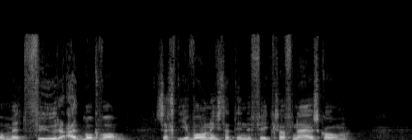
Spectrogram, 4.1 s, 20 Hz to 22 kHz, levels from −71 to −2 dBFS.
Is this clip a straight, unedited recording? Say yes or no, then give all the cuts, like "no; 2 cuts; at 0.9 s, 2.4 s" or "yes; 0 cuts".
no; 3 cuts; at 0.9 s, 1.8 s, 2.7 s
